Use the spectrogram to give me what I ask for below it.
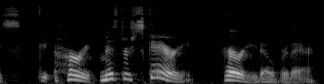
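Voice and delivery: ordinary delivery, nothing marked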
